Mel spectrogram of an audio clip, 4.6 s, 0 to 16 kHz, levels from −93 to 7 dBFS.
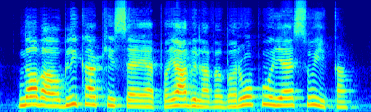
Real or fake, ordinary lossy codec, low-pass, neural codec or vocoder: fake; Opus, 24 kbps; 14.4 kHz; codec, 32 kHz, 1.9 kbps, SNAC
